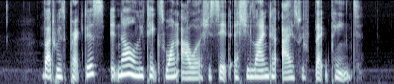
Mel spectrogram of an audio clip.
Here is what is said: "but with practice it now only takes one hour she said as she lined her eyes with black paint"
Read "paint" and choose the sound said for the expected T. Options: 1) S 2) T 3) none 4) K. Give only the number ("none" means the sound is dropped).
2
